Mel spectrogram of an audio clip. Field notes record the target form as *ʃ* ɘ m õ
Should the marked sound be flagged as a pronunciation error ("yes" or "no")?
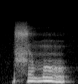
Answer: yes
